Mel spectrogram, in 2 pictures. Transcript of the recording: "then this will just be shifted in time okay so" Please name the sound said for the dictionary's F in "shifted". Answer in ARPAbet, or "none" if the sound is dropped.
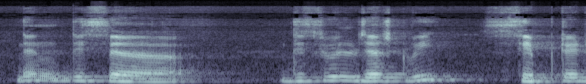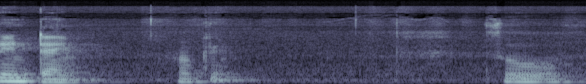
P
